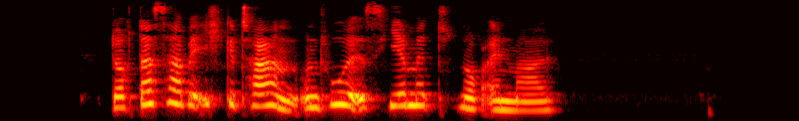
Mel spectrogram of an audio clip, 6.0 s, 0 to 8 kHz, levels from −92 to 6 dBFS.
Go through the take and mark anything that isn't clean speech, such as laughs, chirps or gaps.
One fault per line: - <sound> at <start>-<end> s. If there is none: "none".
none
